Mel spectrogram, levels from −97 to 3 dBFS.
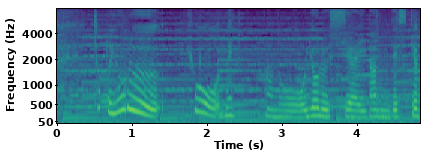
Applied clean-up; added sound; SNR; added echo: none; none; none; none.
